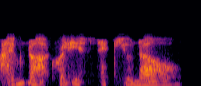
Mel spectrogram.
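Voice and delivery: put-on whisper. Retelling a cat's thought heard in the mind: imitating a whispered thought. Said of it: "it kind of sounds like this".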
